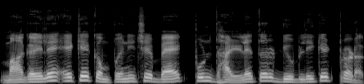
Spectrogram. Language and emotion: Goan Konkani, neutral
